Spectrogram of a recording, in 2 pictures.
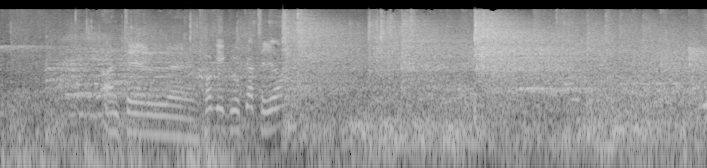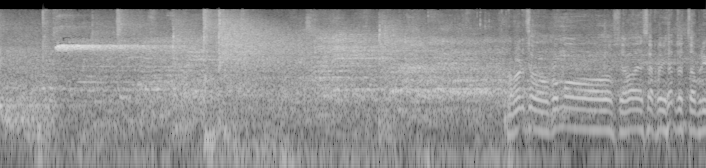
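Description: Roller skates roll and scrape across a wooden floor.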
